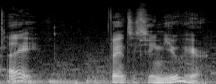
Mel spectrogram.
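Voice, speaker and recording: A man acting as a young, wealthy secret hero in an audio drama. His low voice moves freely in pitch, casual and smooth, with music underneath. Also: big pitch swings, measured pace. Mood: charming. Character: young wealthy masked vigilante posing as an easygoing socialite. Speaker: voice actor.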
